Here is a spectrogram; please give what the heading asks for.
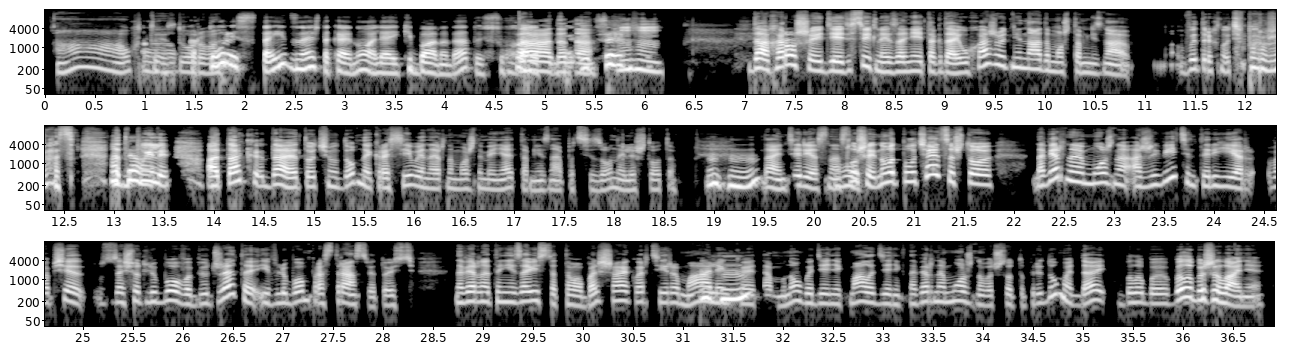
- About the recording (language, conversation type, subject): Russian, podcast, Как гармонично сочетать минимализм с яркими акцентами?
- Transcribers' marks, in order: drawn out: "А"; laughing while speaking: "композиция"; laughing while speaking: "пару раз от пыли"; other background noise; tapping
